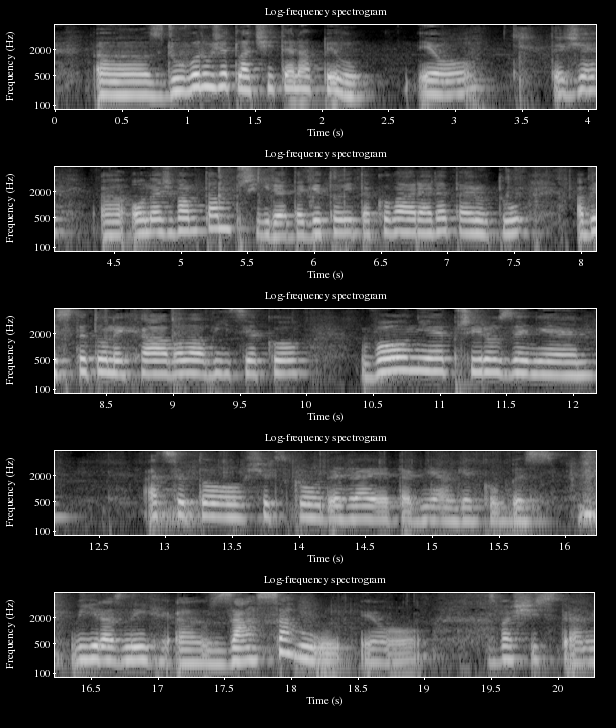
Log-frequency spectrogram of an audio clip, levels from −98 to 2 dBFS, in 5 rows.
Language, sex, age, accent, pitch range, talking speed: Czech, female, 20-39, native, 190-235 Hz, 120 wpm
